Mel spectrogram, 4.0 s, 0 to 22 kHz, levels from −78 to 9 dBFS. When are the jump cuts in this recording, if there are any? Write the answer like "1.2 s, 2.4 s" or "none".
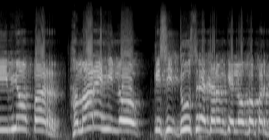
0.9 s, 2.2 s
